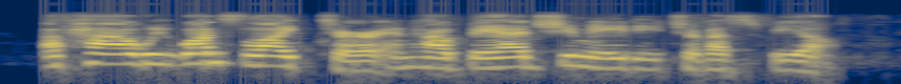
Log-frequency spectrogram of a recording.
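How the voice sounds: A natural reading voice carries the clip.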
